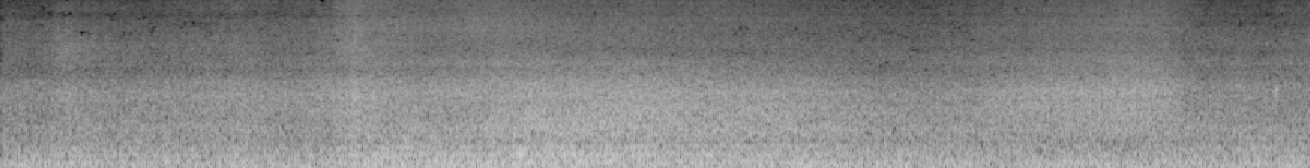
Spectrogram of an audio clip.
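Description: Indian Ocean breakers washing in on a reef and beach: a steady wash of surf that swells about two seconds in, peaks and eases off, then surges briefly again near the end.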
